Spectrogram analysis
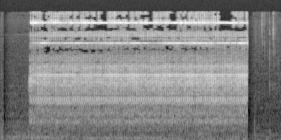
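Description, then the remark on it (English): A bright, metallic hand bell, rung by Dad in Chip's room to wake him, rings rapidly and continuously for almost three seconds, loud, then cuts off abruptly. No one speaks. “Dad came into Chip's room. He was ringing a bell.”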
